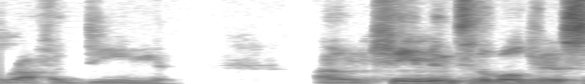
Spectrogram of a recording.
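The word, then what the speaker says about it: Rephidim: departed from Rafa Deen so that's how uh best I would pronounce that you have an N there instead of an m so Rafa Deen um came into the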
